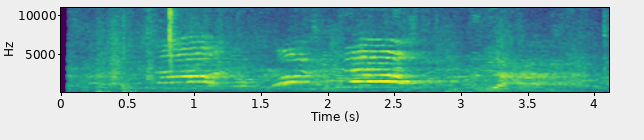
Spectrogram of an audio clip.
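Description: Children shouting and calling out in high voices, with two louder, drawn-out cries about a second and two seconds in.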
